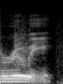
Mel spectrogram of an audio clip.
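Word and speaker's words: Louis: yeah Lou okay but they do they do say his name ruie with an r instead of an L um yeah I want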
